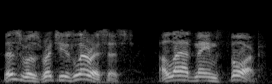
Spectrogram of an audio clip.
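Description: Animated, husky radio private eye. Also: male voice, high voice, normal speed, exaggerated voice. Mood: wry. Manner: wry, clipped storytelling. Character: wry hard-boiled male private detective telling his case. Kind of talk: old-time radio detective narration. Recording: muffled vintage radio recording.

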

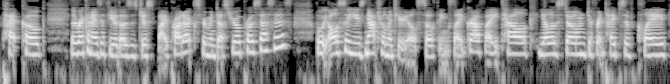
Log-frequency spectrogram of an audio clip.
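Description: A woman's voice: on the high side, fairly bright tone. A Canadian woman, a guest on a podcast, explaining her company's work in a friendly way and laughing easily. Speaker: guest, company chief of staff. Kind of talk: conversational interview.

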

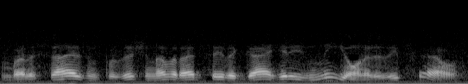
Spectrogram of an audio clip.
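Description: An actor playing a shrewd, terse police investigator in an old-time radio crime drama, reasoning matter-of-factly. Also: male voice, on the low side, big pitch swings, moderate pace, husky. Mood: keen, deducing. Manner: matter-of-fact, terse, deductive. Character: shrewd, hard-boiled male police investigator. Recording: muffled old radio recording.

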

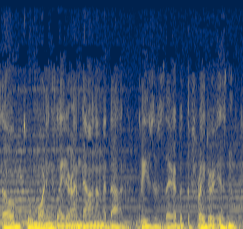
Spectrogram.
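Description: An actor playing a wry, tough American secret agent in a hard-boiled old radio drama, clipped and world-weary. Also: male voice, deep voice, animated, fast. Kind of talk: hard-boiled 1940s-50s radio narration and acting. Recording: muffled old radio recording, loud music.

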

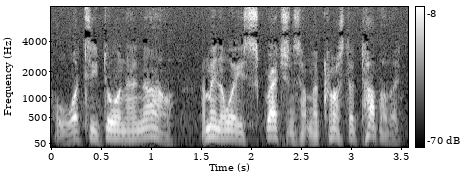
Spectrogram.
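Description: A man's voice: mid-range voice, expressive, quick pace, darkish tone, natural voice. A man acting an anxious, deferential sidekick in a 1940s radio drama. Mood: uneasy. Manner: earnest, hesitant, questioning. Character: anxious, deferential, helpful younger male sidekick. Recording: noisy old radio recording.

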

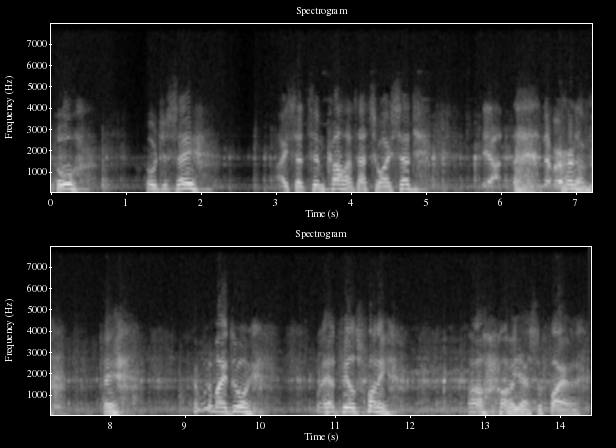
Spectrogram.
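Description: An actor playing a cocky firefighter muddled by smoke in an old radio drama, boastful and muttering. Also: male voice, high voice, takes it slowly, pauses often. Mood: delirious, rambling. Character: dazed, cocky young male firefighter, delirious from smoke. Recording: muffled, noisy old radio recording.

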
